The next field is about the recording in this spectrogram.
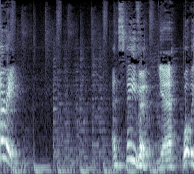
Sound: none

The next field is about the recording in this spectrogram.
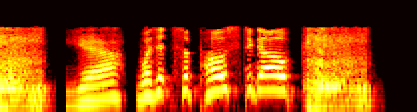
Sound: blows raspberry; blows raspberry

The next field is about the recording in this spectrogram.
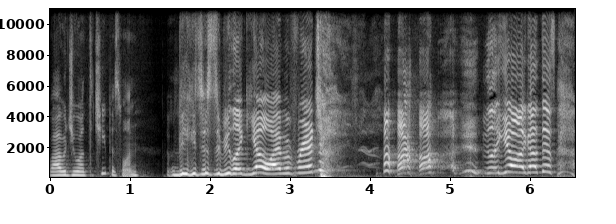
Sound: laughs

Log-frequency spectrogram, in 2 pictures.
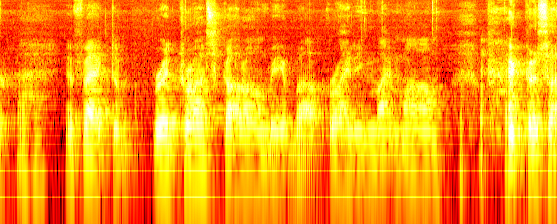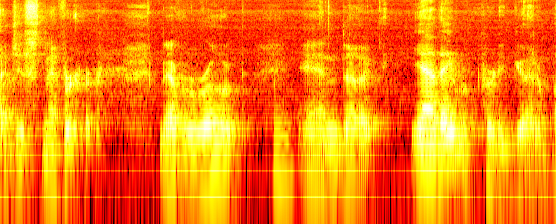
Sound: laughs

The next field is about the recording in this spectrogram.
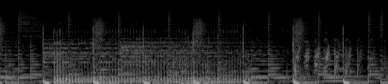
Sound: dog snoring; jowls slapping

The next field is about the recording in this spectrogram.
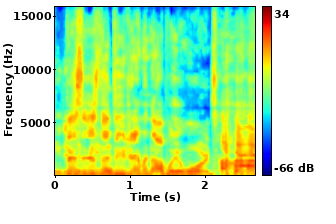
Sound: laughs

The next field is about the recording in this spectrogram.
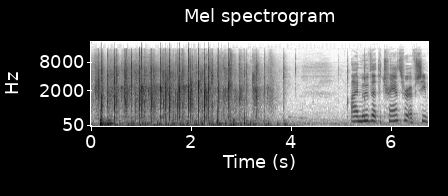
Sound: applause

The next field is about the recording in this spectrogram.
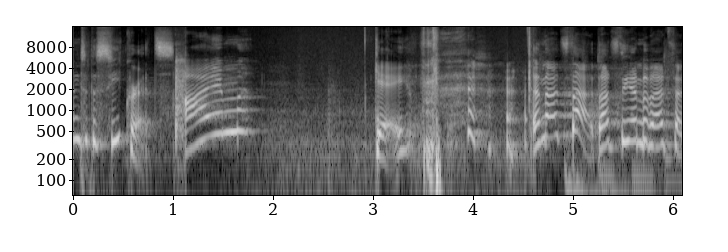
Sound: laughs

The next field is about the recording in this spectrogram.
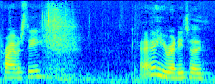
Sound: rod rattles

